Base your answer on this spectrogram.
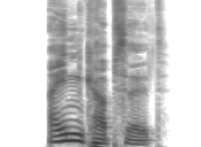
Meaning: inflection of einkapseln: 1. third-person singular dependent present 2. second-person plural dependent present
- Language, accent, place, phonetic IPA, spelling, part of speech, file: German, Germany, Berlin, [ˈaɪ̯nˌkapsl̩t], einkapselt, verb, De-einkapselt.ogg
